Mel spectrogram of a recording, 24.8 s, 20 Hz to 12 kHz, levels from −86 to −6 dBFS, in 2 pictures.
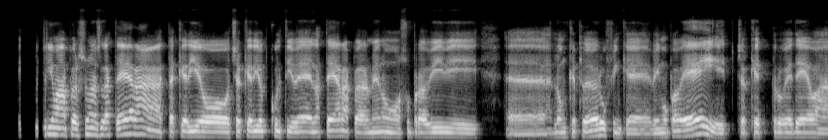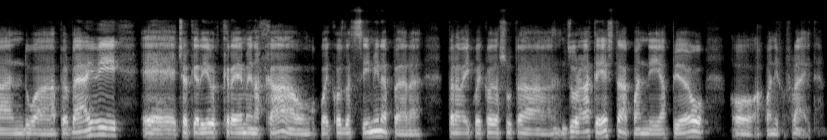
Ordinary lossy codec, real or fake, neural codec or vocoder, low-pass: Opus, 32 kbps; real; none; 7.2 kHz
